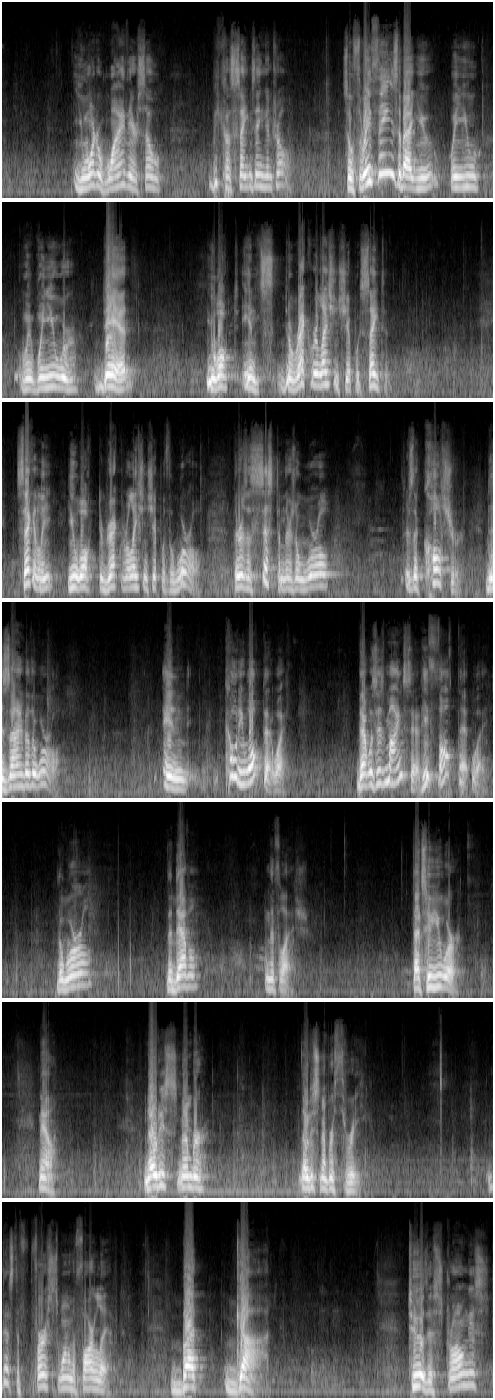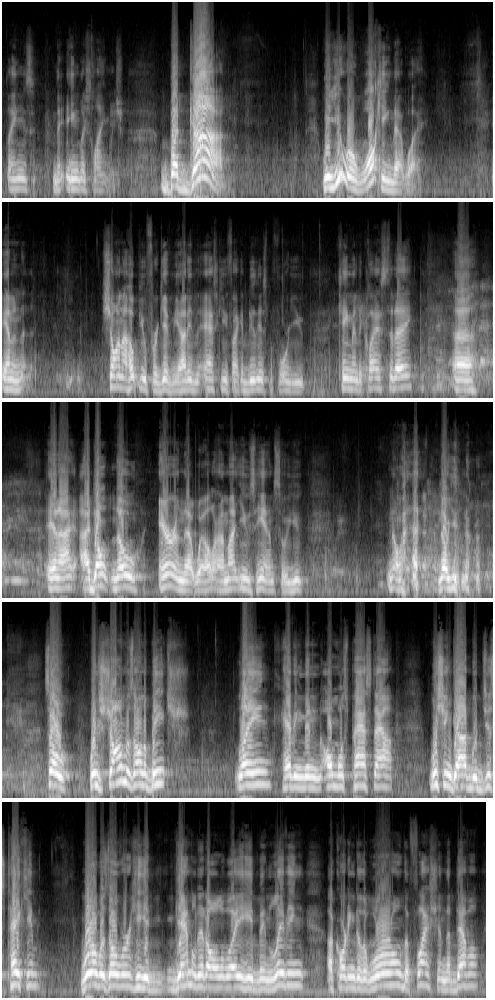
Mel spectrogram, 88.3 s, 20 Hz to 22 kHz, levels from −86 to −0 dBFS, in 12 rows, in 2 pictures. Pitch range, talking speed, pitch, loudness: 155-205 Hz, 130 wpm, 180 Hz, -11 LUFS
